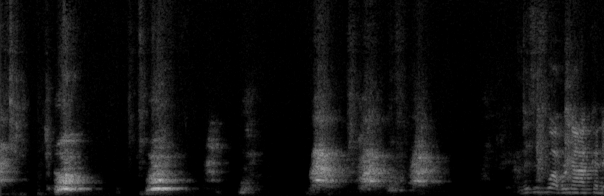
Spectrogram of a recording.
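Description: Dogs bark in a series of about six sharp, loud barks spaced unevenly over several seconds, followed by a brief drawn-out whining sound at the end. They are pet dogs, including Carlin, Bunny and Chip.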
